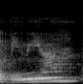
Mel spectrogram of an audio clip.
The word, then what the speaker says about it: Herzegovina: I can never say that right. – Herzegovina? – Thank you. Thank you.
